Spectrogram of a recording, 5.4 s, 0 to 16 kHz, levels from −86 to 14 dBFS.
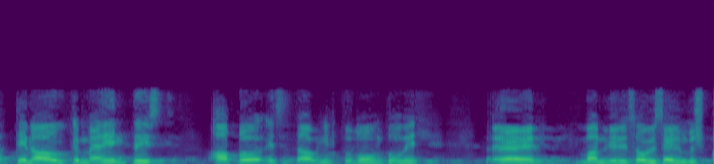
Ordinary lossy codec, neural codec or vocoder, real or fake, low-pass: none; codec, 16 kHz, 1 kbps, FreqCodec, larger model; fake; 7.2 kHz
